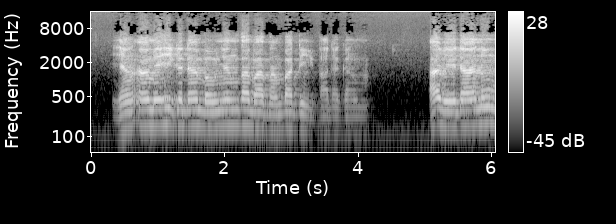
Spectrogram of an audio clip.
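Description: A Buddhist monk chanting Pali verses in Burmese recitation style, in a male voice held on a few steady notes. The chant breaks off for about a second near the end, then resumes.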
